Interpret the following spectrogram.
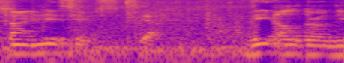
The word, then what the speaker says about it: Dionysius: We're not talking about Dionysus, we're talking about, how do you pronounce? Dionysius. Dionysius.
